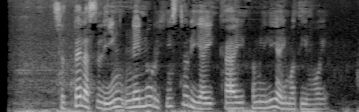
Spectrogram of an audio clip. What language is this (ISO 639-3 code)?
epo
